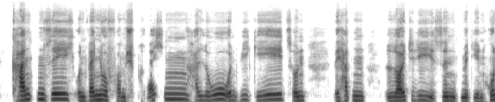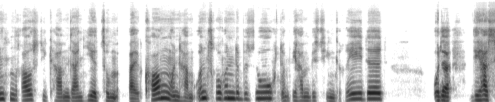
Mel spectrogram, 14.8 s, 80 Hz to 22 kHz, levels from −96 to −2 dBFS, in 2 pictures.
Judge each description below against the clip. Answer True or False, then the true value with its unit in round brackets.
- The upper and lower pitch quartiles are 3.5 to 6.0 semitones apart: True (5.4 semitones)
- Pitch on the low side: False (170 Hz)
